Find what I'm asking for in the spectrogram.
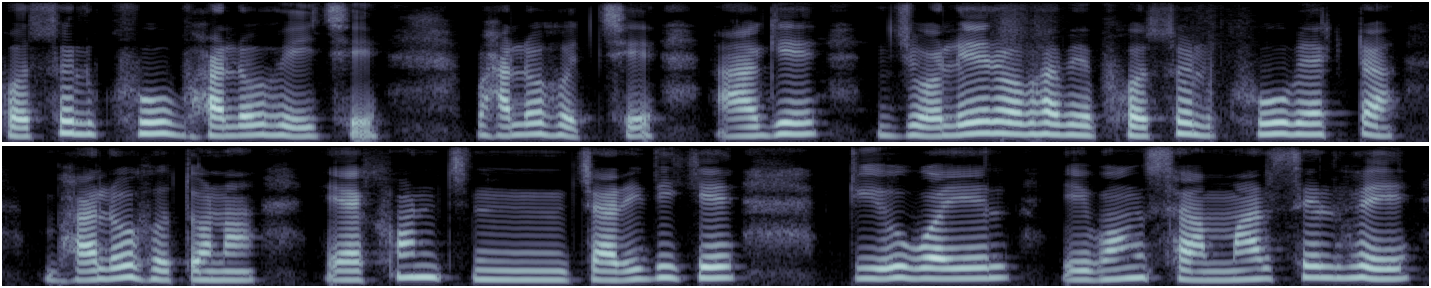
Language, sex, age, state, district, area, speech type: Bengali, female, 60+, West Bengal, Jhargram, rural, spontaneous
